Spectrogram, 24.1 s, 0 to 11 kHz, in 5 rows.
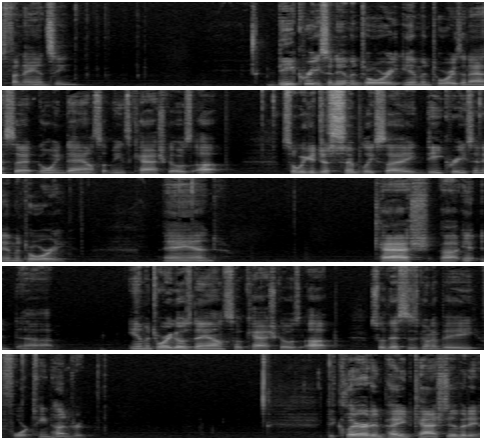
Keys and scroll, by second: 8.5 super+c, 10.3 super+v.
